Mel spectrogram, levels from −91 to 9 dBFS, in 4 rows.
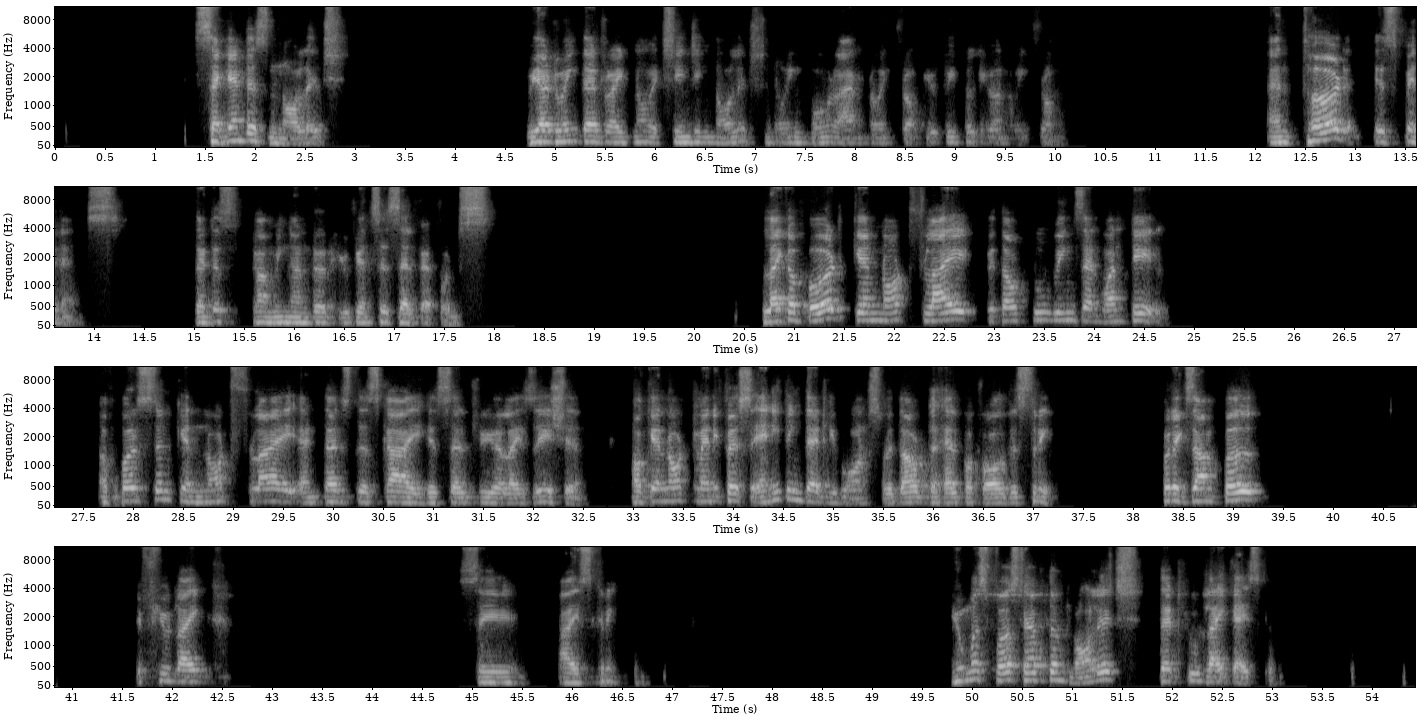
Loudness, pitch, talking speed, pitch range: -25 LUFS, 125 Hz, 100 wpm, 115-155 Hz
